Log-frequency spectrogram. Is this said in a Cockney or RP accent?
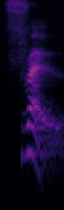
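Cockney. The oo becomes an oh-like diphthong.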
